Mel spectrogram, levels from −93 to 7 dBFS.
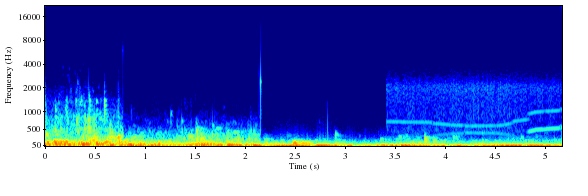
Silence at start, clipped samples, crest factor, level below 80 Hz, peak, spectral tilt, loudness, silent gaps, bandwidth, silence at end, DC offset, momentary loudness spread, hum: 0 s; under 0.1%; 10 dB; -20 dBFS; -8 dBFS; -13 dB/octave; -26 LUFS; none; 1.5 kHz; 0 s; under 0.1%; 15 LU; none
